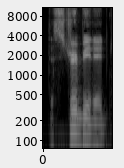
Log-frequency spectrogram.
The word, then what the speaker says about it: distributed: Yeah, I mean, my earliest experience with like digitally distributed games, that sounded weird. Digitally distributed games. There we go. I put the emphasis in the wrong syllable.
